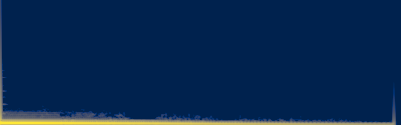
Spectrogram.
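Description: Deep synthesized bass boom of a logo sting: a very low steady tone that fades slowly over about four seconds and cuts off at the very end.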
